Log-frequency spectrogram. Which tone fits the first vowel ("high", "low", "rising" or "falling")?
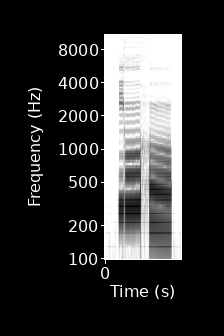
high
